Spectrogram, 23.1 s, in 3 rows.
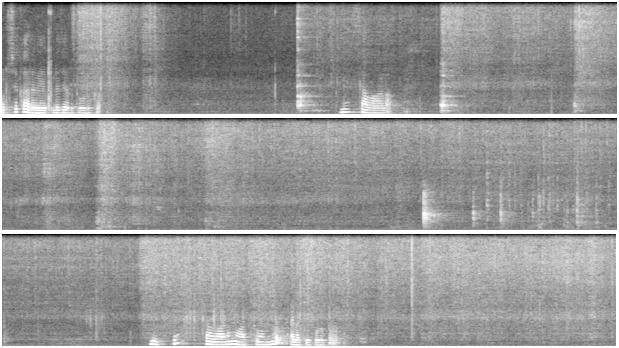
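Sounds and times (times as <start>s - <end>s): vegetables sizzling in hot oil: 0.8s - 23.0s.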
